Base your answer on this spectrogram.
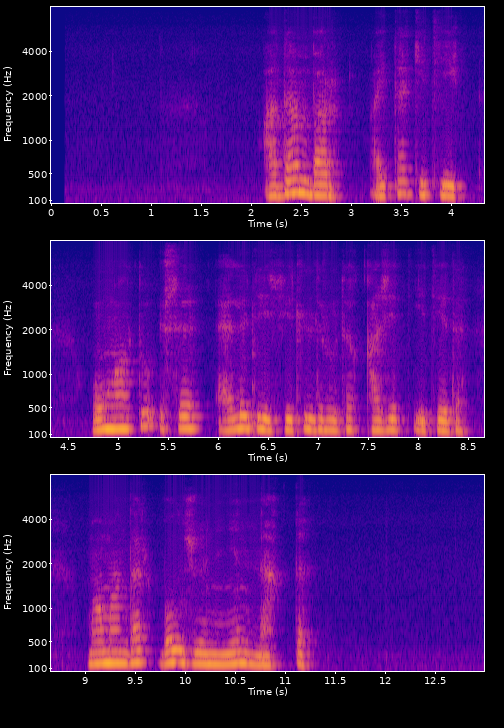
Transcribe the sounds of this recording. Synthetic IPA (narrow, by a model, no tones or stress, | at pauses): ɑd̪ɑmbɑɾ | ɑ̰jt̪ɑkʲʰe̞t̪ʰejɪk̚ | wo̞ɴɑlˠt̪uʔʏʃɪælɪd̪e̞ʒe̞t̪ɪld̪ɪɾud̪ɪqʰɑʒe̞t̪e̞̰t̪ʰe̞d̪ɪ | mɑmɑnd̪ɑɾbʊlˠʒɵnɪne̞nːɑq̚t̪ə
